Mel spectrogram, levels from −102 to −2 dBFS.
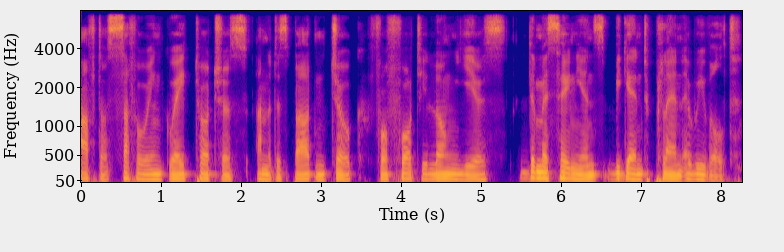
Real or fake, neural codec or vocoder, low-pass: fake; codec, 24 kHz, 3.1 kbps, DualCodec; 7.2 kHz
